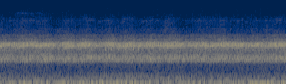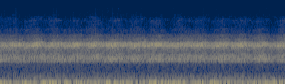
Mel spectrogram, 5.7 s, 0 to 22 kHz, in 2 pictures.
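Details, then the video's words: Midnight chorus of frogs in rice paddies of Nagaoka, Niigata, Japan, recorded on a Zoom H4n; unbroken layered croaking without pause, steady in loudness throughout, with a rumbling low background. "The frog sound at mid night (環境,自然音 -深夜のカエル大合唱-)"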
